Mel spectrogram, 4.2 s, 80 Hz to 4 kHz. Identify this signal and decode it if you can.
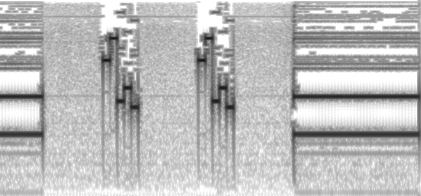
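Five-tone selective call (ZVEI), heard as quick runs of five tones, tones of about 70 ms. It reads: 88241 88241
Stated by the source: ZVEI five-tone selective call received by SDR, recorded on the Feuerwehr Orlamünde audio server.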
